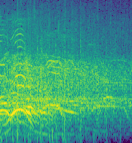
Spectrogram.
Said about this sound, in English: Here we go. Oh, just stand up and clap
